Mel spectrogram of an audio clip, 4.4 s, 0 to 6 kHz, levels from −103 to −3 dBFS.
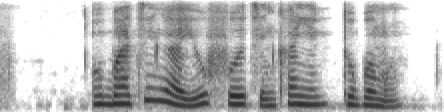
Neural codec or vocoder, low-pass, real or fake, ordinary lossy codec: none; 5.4 kHz; real; Opus, 32 kbps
